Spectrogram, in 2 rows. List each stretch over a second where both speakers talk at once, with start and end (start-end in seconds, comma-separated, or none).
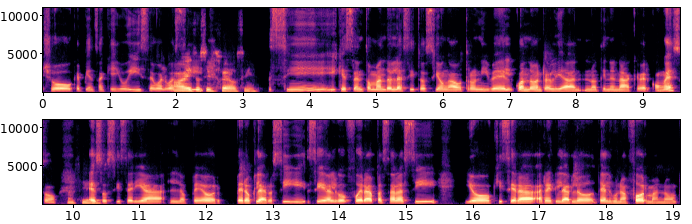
none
